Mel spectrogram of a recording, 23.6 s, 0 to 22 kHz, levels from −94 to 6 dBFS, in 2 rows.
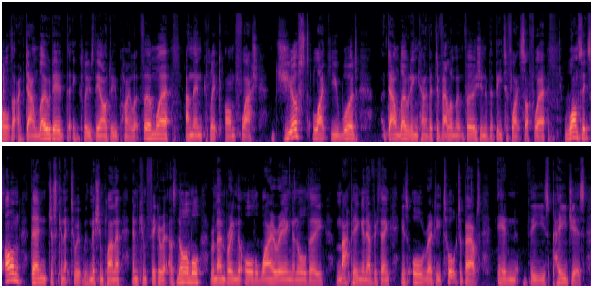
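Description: Nothing in the audio stood out as a problem on listening.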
